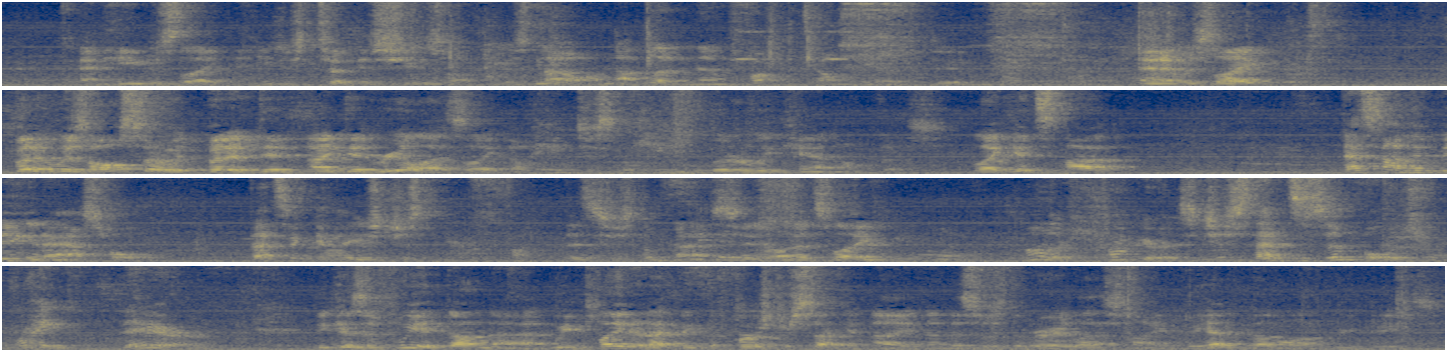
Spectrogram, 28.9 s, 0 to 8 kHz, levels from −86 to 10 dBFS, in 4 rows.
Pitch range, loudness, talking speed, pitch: 120-150 Hz, -22 LUFS, 210 wpm, 130 Hz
